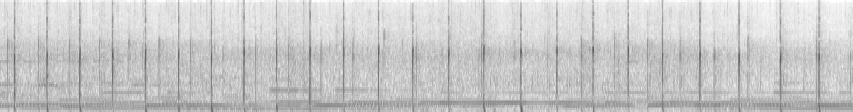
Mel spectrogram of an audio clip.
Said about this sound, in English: We just want to hoot and holler and cheer for you if that's anybody. Is today your day? Yeah? Woo!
